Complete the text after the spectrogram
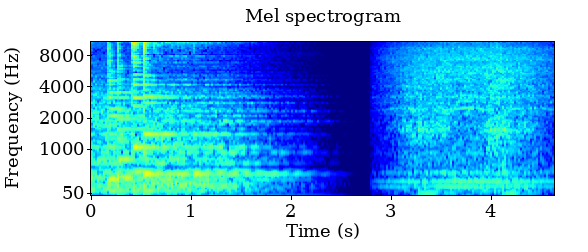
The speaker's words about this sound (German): Sie läuft und läuft und läuft. Eine Waschmaschine in einem Testlabor irgendwo im Rhein-Main-Gebiet. Knapp 2000 Waschgänge wird sie hier absolvieren, jeder einzelne genau vermessen, protokolliert und bewertet.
